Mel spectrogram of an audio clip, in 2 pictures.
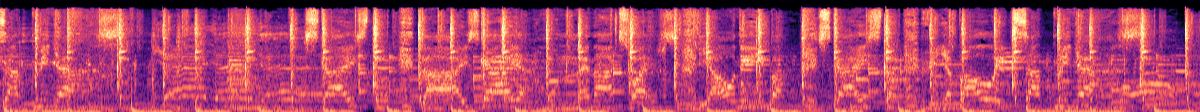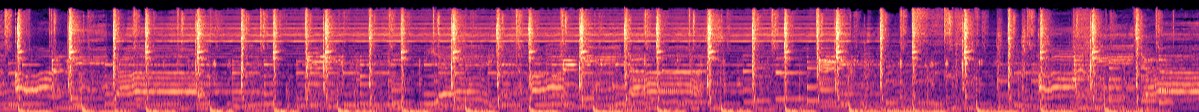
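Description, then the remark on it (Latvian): A loud, steady Latvian rap song, played on the radio for the first time, with a punchy, syncopated reggaeton-style beat, heavy bass kicks and dense layered synths running continuously without pause. “nu, ir nedaudz uh, ragatona motīva, ir.”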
